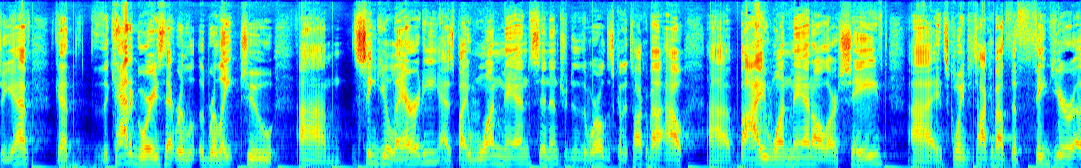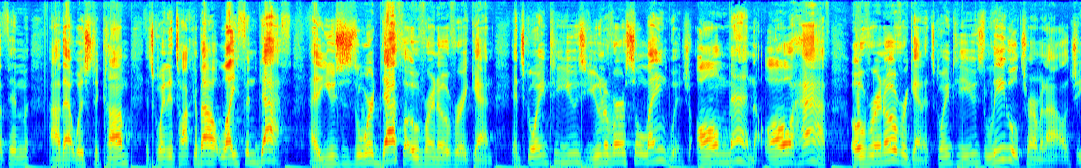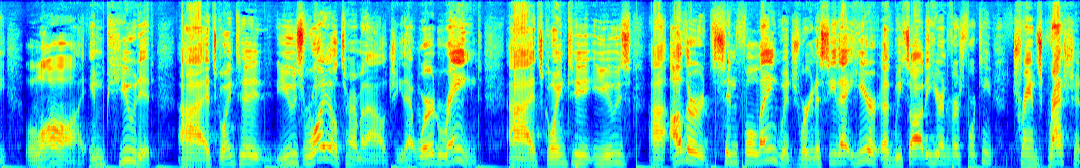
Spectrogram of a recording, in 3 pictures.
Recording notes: Sermon preached on Sunday Evening on June 18, 2023. At the First Baptist Church of Easton.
